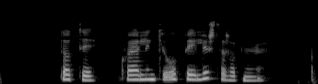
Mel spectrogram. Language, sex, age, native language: Icelandic, female, 30-39, Icelandic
